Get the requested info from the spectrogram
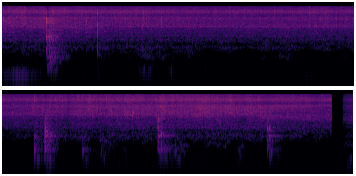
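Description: Sliced shallots and dried red chillies sizzling in hot coconut oil in a stainless steel pan as they are sautéed, stirred with a wooden spoon that knocks and scrapes against the pan a few times. The sound breaks off for a moment near the end.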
